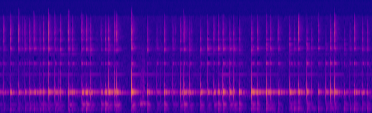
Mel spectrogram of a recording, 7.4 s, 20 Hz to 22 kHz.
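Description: Long dark nails tap rapidly on the neck and rim of a large, clear, empty glass fish bowl. The taps are quick, crisp clicks with bright high edges over a steady glassy ring near 780 Hz that fades fast after each tap, with a few louder strikes standing out along the way.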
